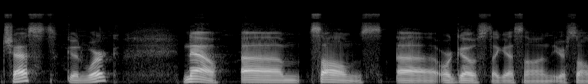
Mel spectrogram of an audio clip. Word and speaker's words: Psalms: that's cool p-s-a-l-m-s Psalms Psalms no it's just Psalms you just don't pronounce the p it's up to you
